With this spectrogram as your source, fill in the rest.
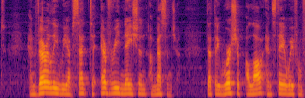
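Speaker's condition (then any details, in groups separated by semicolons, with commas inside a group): No condition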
